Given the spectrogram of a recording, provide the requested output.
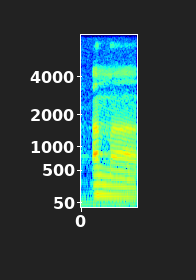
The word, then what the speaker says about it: ana: Jawa yang sekarang ee ono kan jadinya Ana Ana nulisnya kalau pakai Alfa huruf alfabet itu kan Ana Ana tapi secara pembacaan dan pelafalan ono Ono ono itu namanya am mengo a terbuka Oke jadi dipengaruhi oleh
